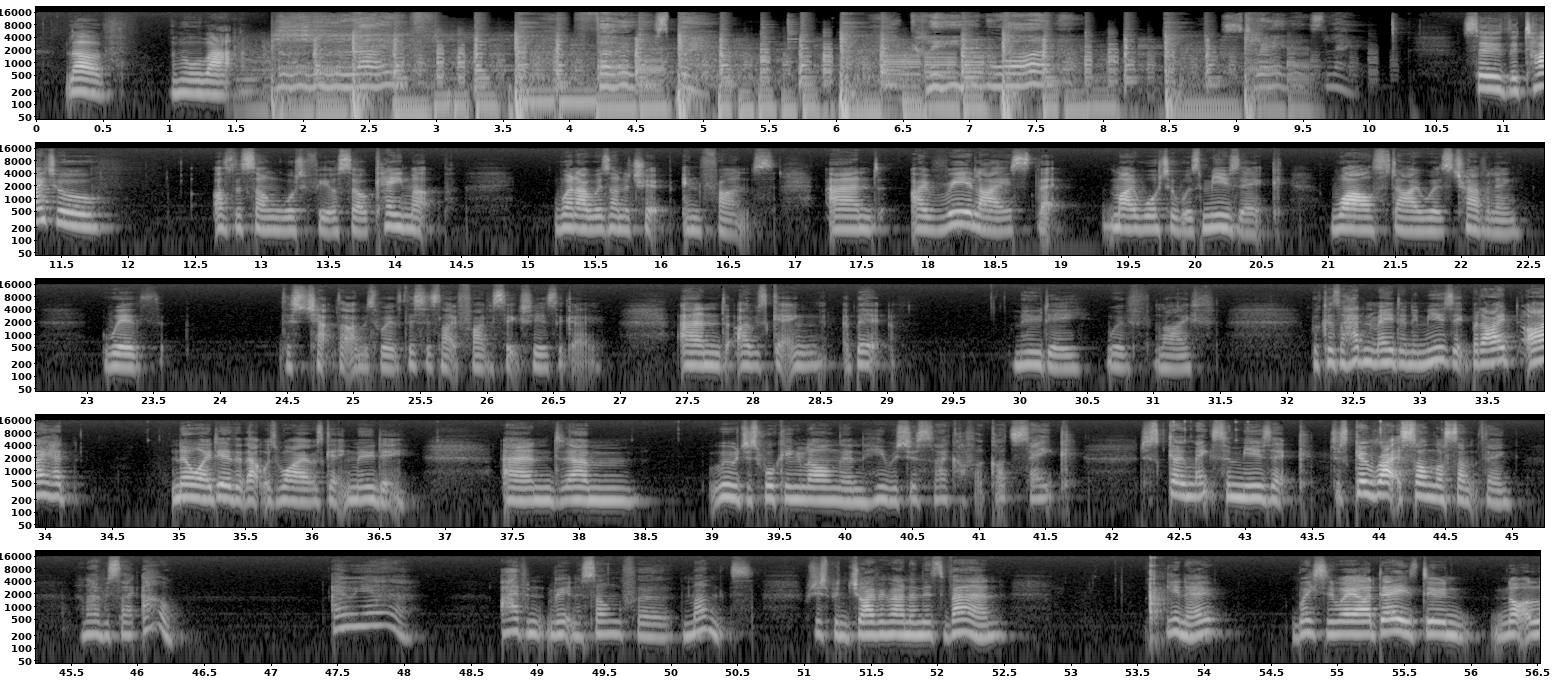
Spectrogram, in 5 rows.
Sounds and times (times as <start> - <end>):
Speech: 0.2 - 1.6, 10.7 - 11.9, 12.6 - 14.4, 15.2 - 22.5, 23.2 - 23.6, 24.4 - 29.1, 29.9 - 31.5, 32.2 - 34.2, 34.9 - 36.8, 37.4 - 45.0, 45.6 - 46.4, 47.4 - 52.5, 53.7 - 56.5
Music: 1.5 - 10.1.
